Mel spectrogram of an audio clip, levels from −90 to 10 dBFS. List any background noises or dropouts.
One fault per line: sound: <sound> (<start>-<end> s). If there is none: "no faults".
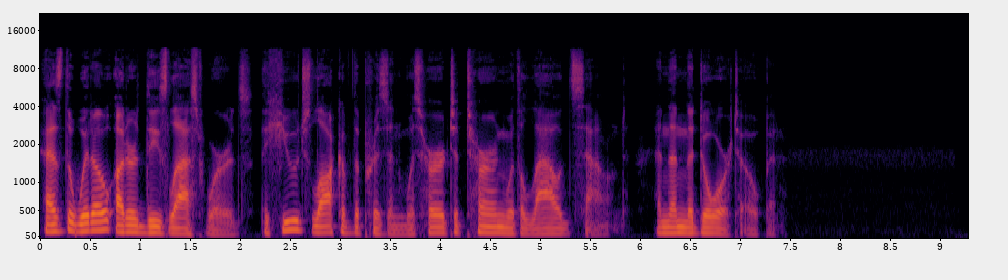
no faults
